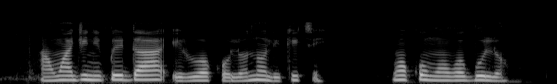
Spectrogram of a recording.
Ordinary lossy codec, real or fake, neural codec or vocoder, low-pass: none; real; none; 7.2 kHz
